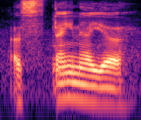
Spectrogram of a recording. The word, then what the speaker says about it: asthenia: All right, this word here, the word is pronounced it's pronounced asthenia is how the word is pronounced.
